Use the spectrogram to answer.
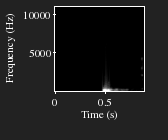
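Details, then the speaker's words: Heart sound with a slightly doubled second sound, normal physiological splitting of S2 heard during inspiration. "so uh that that was normal physiological splitting of the second heart sound"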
